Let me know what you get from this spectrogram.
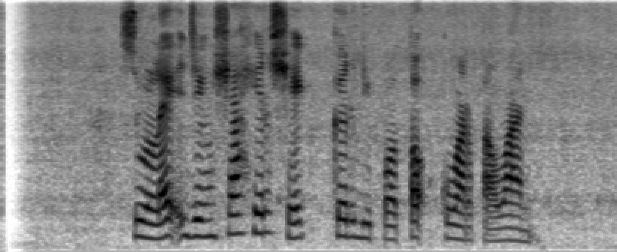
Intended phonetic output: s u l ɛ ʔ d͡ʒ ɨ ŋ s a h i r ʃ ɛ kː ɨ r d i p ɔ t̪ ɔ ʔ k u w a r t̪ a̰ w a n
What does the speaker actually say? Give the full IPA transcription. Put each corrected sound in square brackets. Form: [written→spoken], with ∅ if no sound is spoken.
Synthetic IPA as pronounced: s u l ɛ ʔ d͡ʒ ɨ ŋ [s→ʃ] a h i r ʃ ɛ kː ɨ r d i p ɔ t̪ ɔ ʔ k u w a r t̪ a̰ w a n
